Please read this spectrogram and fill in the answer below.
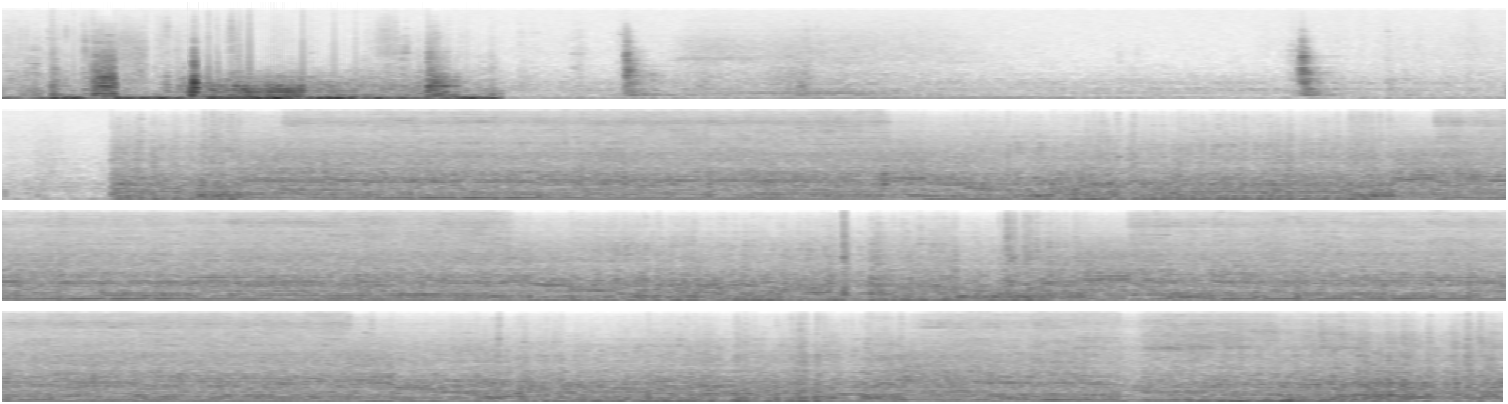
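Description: Fresh-sawn oak boards clattering as they are thrown onto a stack of boards on tractor forks, then a few light knocks. About eight seconds in, the portable bandsaw sawmill's gasoline engine starts up suddenly and runs steadily with a low hum that swells every few seconds, until it cuts out near the end because it has run out of gas.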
